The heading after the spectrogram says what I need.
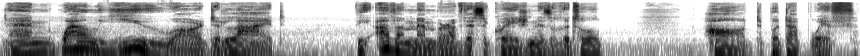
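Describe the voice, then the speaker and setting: A man's voice: low voice, lively intonation, unhurried, darkish tone, slight background noise. A man playing a sardonic demon roommate in an audio roleplay, exasperated yet fond, with a dry drawl and pet names. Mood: dry, annoyed.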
